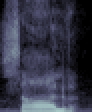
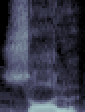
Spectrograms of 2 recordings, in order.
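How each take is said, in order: First: The vowel is an open 'ah' sound. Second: The vowel is a rounded 'o' sound. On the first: This is the American pronunciation. "अगर ओ को अली मदा करके बोलो ... तो ये बन जाता है American language" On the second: This is the British pronunciation. "अगर ओ को ओ ही रहने दूं मैं ... तो ये ब्रिटिश लैंग्वेज है"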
